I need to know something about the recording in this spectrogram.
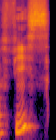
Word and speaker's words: fils: Un fils, very specific pronunciation.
